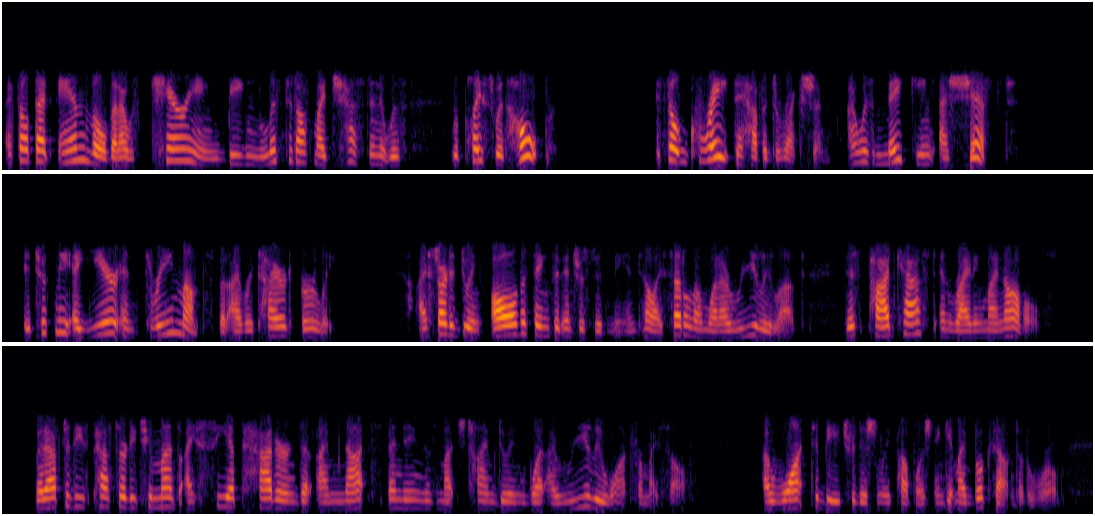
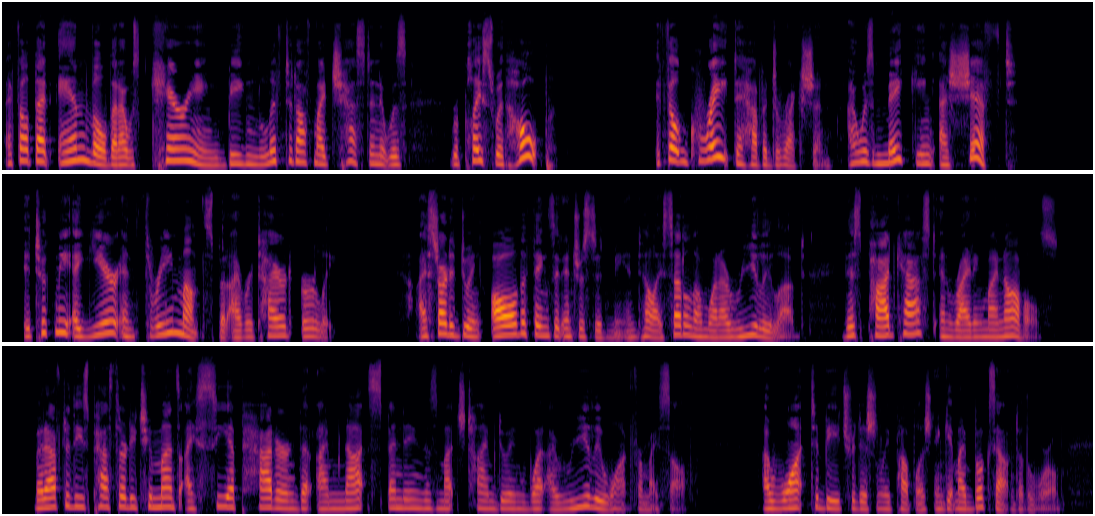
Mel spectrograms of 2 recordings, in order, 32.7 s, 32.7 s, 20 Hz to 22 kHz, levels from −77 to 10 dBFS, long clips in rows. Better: second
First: phone-call audio; nothing above 3.5 kHz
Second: none

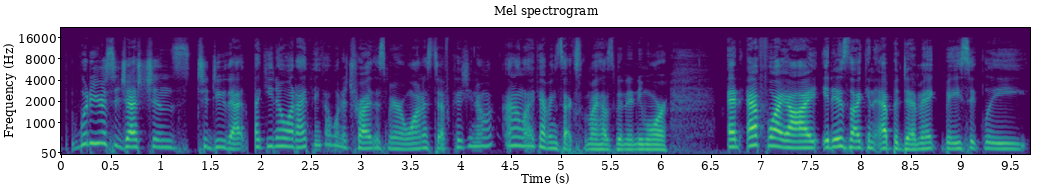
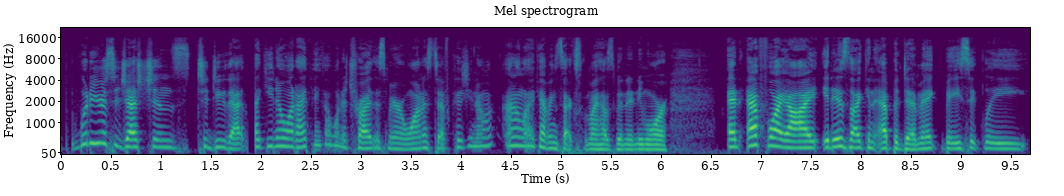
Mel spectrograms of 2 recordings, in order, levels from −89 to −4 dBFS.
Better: neither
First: none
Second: none

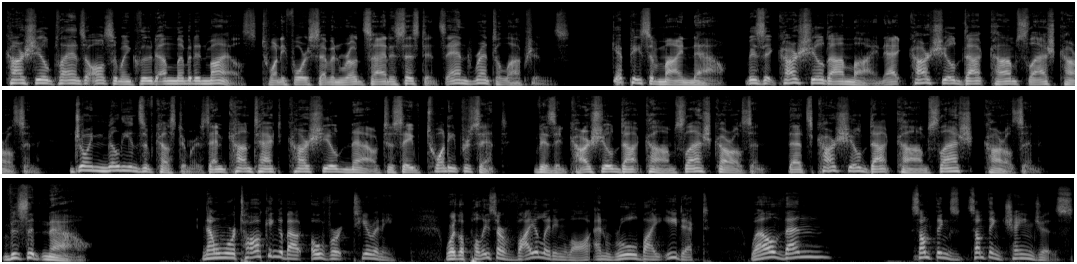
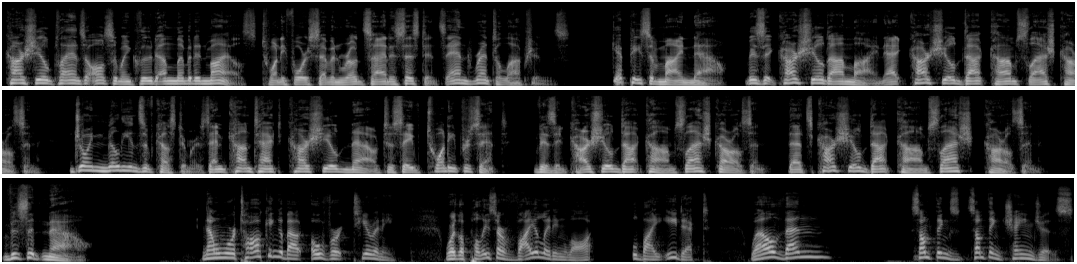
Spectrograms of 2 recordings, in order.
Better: first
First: none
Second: audio cutting out; at 27 s

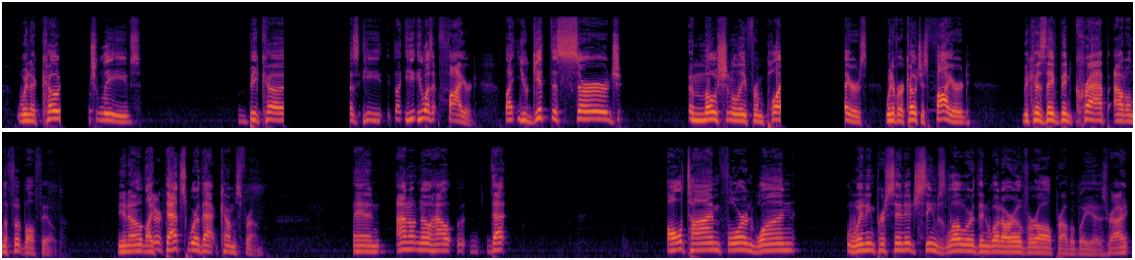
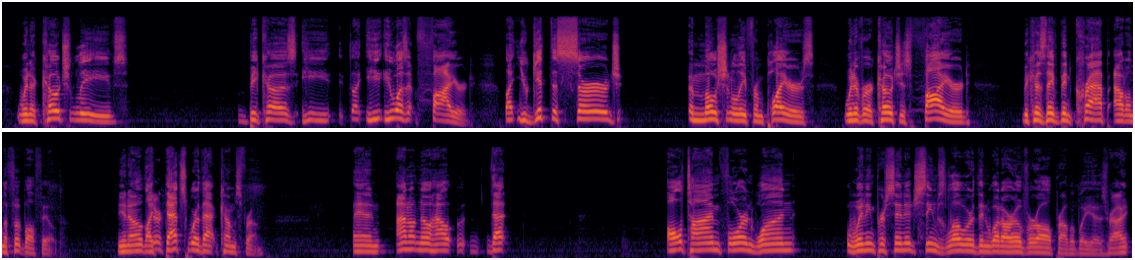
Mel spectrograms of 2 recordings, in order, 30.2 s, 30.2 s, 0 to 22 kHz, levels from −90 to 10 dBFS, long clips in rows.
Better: second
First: audio freezing; at 1 s, at 4 s for 1 s and at 10 s for 1 s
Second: none

